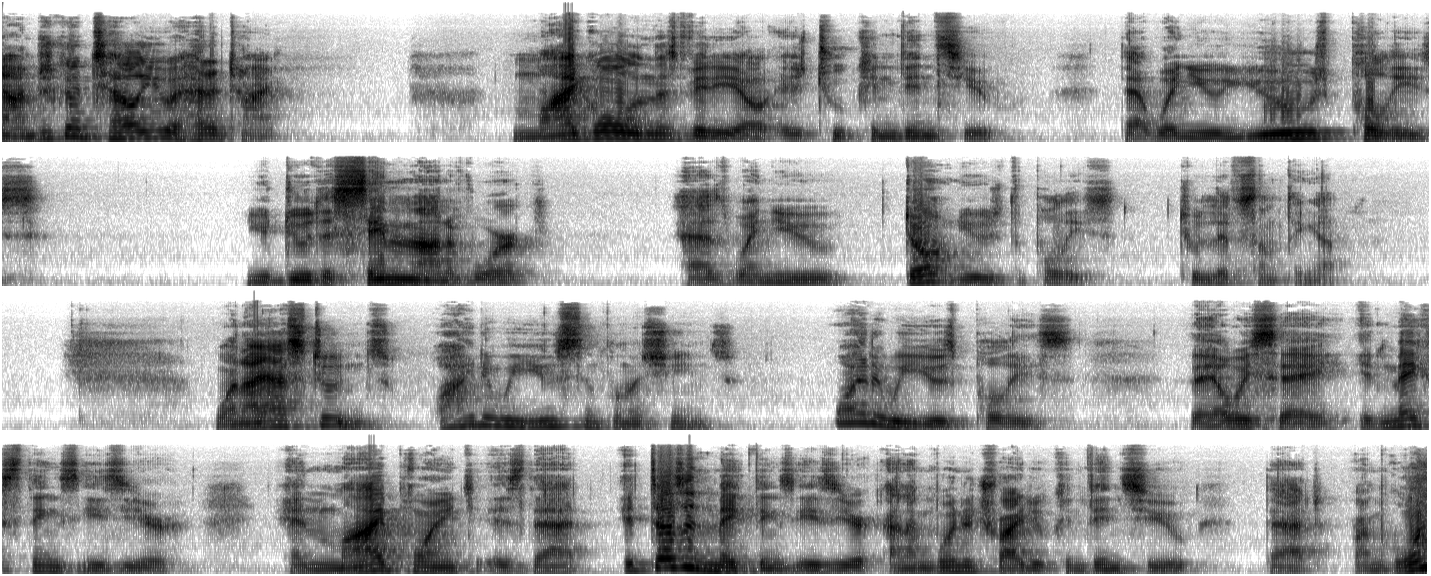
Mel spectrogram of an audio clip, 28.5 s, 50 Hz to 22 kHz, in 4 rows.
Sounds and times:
Speech: 0.0 - 1.5, 2.6 - 7.4, 8.4 - 9.9, 10.5 - 14.0, 15.3 - 28.5.

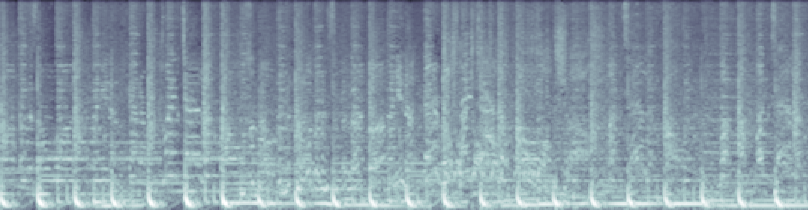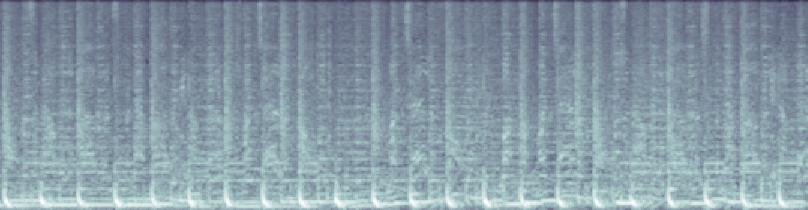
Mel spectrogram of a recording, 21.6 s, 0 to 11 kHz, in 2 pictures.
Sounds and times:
Music: 0.0 - 21.5.

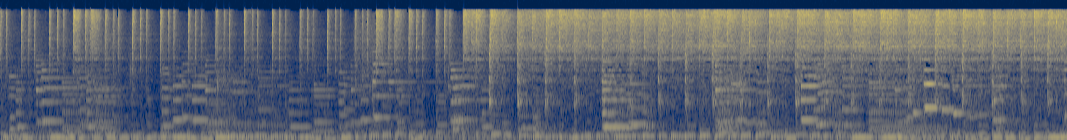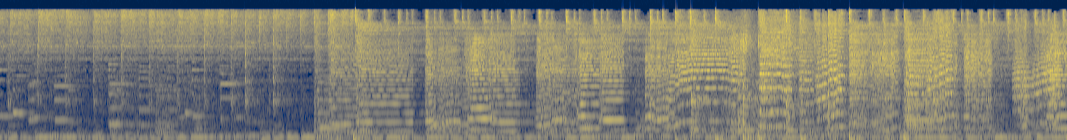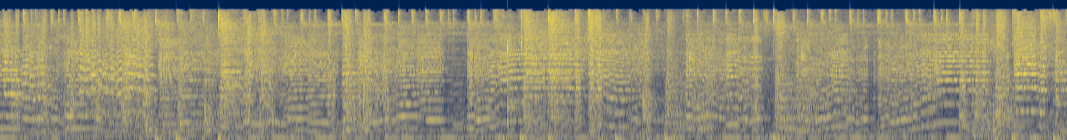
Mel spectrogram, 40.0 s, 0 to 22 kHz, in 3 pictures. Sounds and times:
Jazz: 0.0 - 40.0.

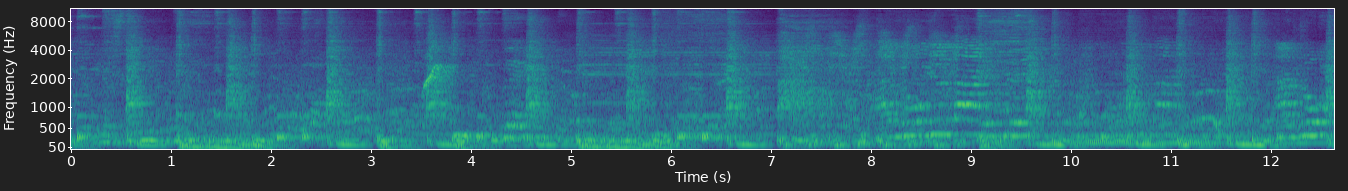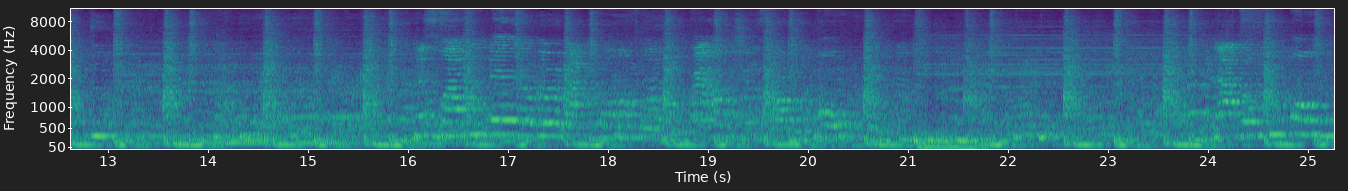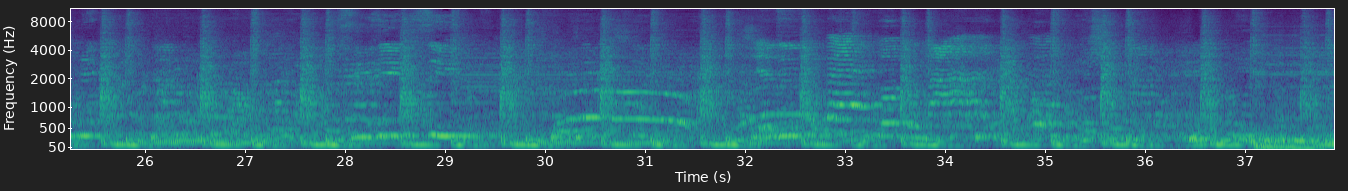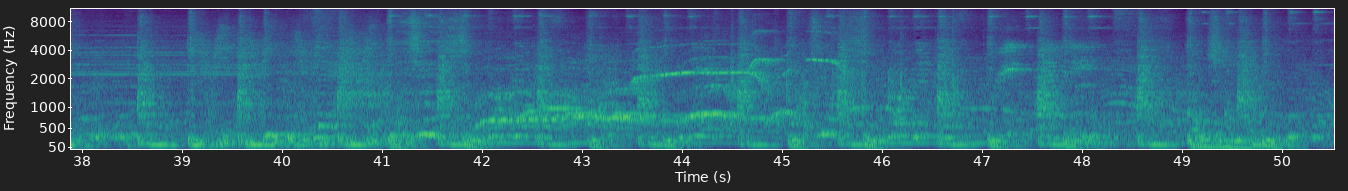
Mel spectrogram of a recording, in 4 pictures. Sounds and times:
Music: 0.0 - 50.5.

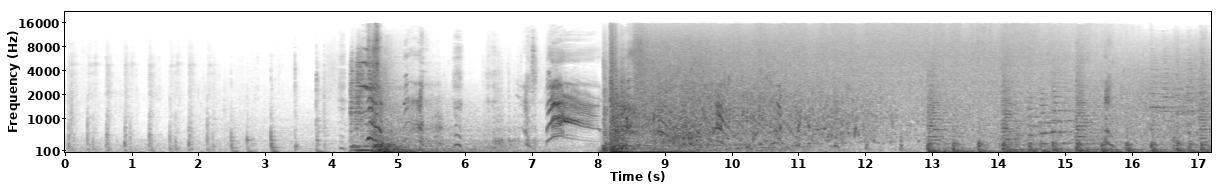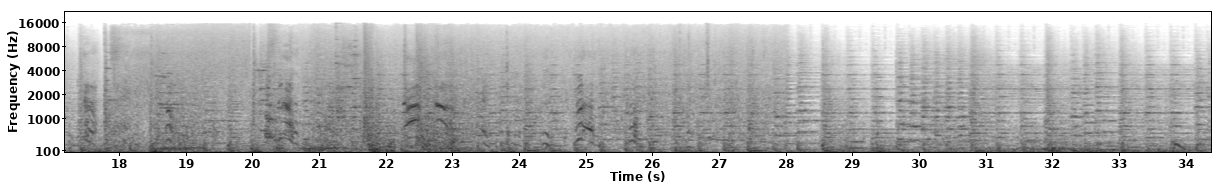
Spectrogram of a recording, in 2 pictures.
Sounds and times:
Music: 13.0 - 34.3.

